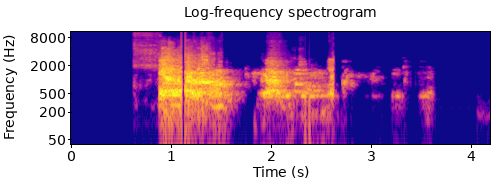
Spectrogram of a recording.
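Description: Dogs barking: two loud barks about a second apart, then a few short, fainter ones.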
